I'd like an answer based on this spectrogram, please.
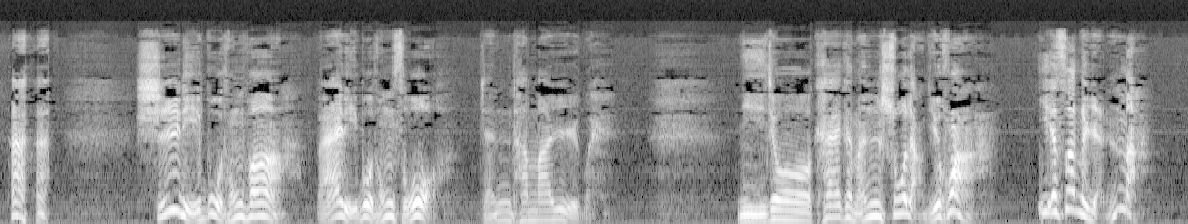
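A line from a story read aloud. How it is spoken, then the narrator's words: Laughing. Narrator (Chinese): 坎儿回来笑道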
